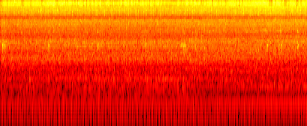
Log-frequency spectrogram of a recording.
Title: BMW Engine Making Noise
